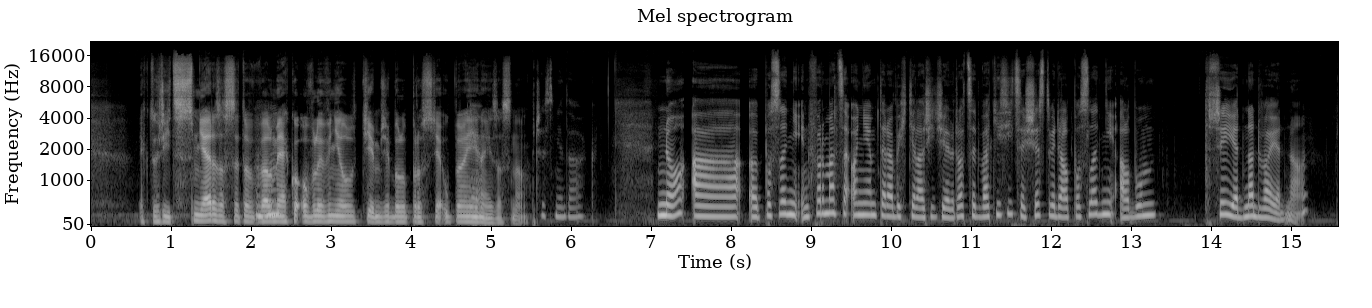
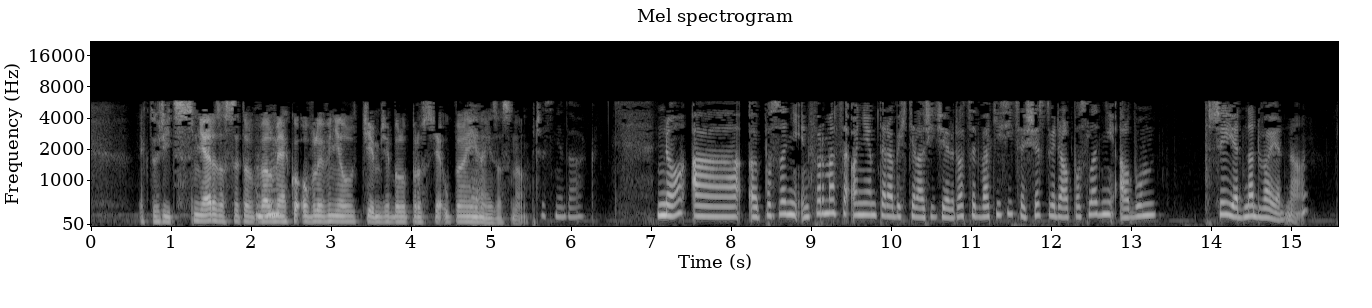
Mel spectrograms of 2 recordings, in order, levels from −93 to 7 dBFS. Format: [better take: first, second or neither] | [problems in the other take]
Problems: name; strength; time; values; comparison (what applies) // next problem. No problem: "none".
first | garbled, watery; slightly; nothing above 5.5 kHz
